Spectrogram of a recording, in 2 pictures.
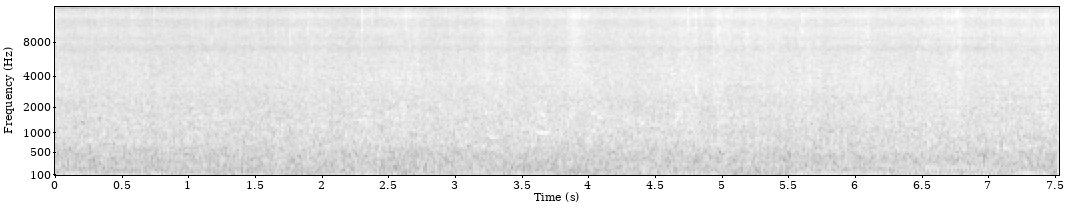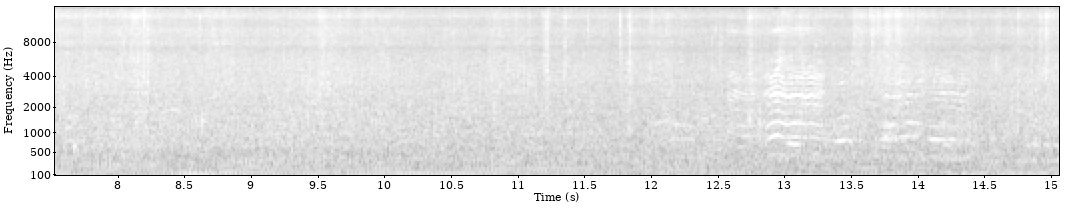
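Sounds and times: floodwater rushing over street: 0:00.0 - 0:15.0
motorcycle engines: 0:00.0 - 0:15.0.

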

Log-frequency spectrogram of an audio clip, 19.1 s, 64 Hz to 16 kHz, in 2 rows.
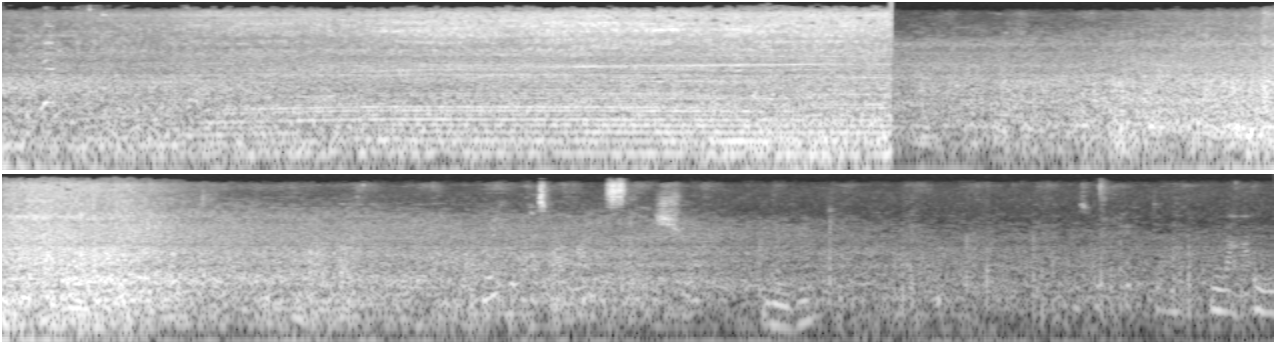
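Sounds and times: vehicle passing by: 0:00.0 - 0:06.8, 0:07.5 - 0:13.1
vehicle engine hum: 0:00.0 - 0:17.8.

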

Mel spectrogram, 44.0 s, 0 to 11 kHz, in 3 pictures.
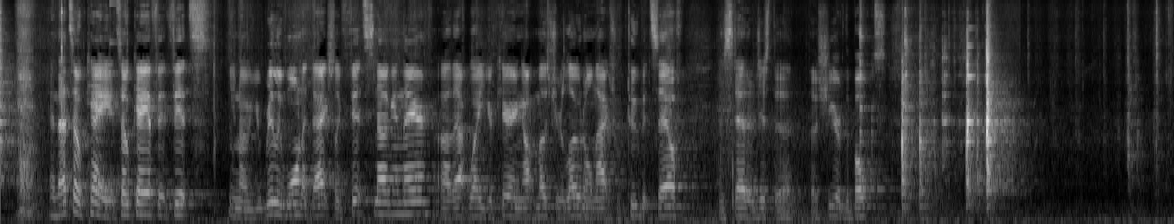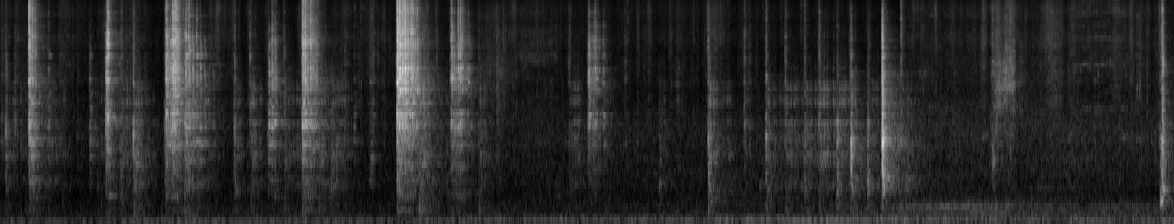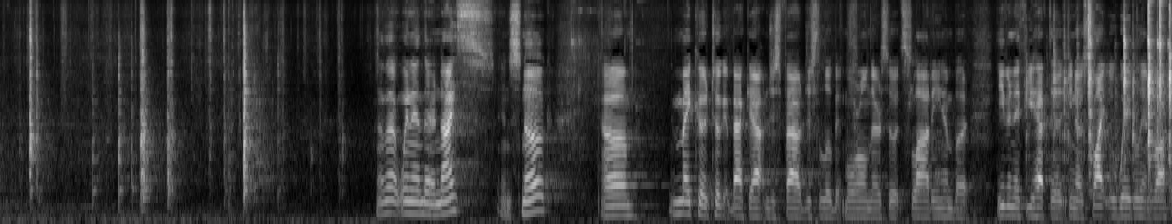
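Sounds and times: metallic knocks and scrapes: 0:10.7 - 0:13.1, 0:13.8 - 0:33.9, 0:42.1 - 0:44.0.

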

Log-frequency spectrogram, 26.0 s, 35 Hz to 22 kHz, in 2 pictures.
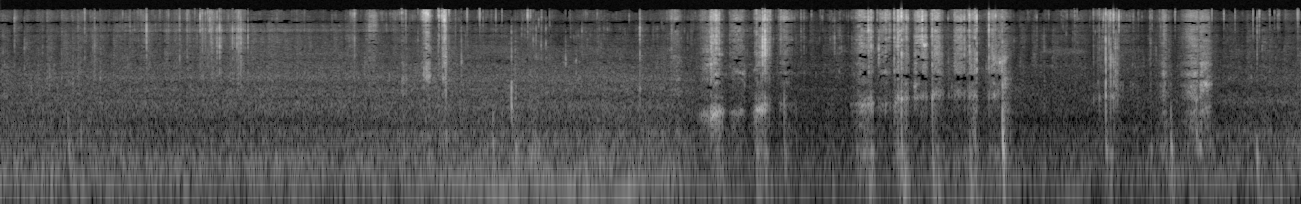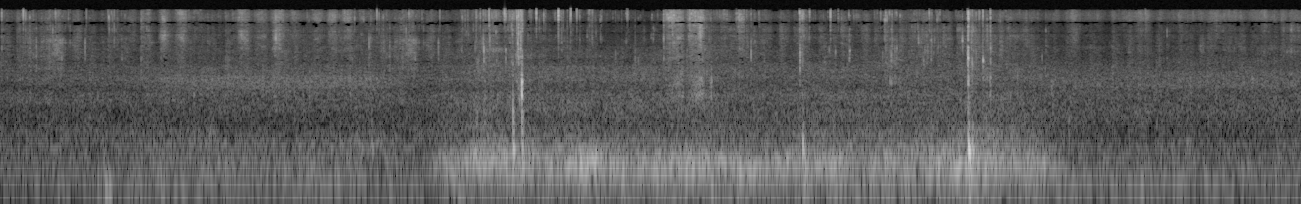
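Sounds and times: knife cutting raw chicken: 0:06.7 - 0:10.2.

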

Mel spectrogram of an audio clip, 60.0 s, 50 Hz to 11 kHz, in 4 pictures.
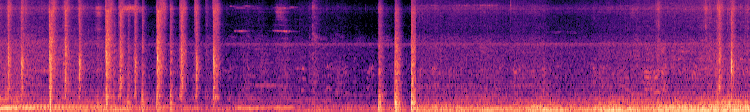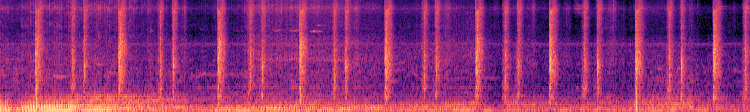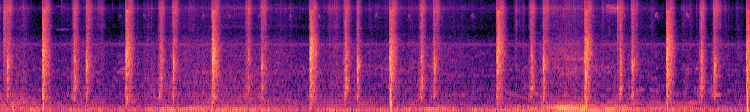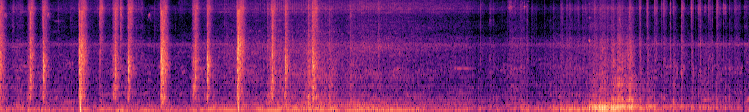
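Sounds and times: airsoft shotgun clacks and snaps: 0:00.0 - 0:04.5, 0:14.3 - 0:14.8, 0:15.6 - 0:18.7, 0:19.4 - 0:35.5, 0:36.2 - 0:38.9, 0:39.9 - 0:51.4.

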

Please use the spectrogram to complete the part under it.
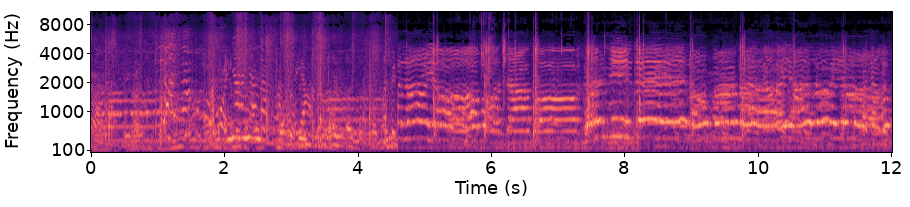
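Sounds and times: women singing together: 0:00.0 - 0:12.0
hand claps: 0:02.2 - 0:04.3, 0:05.1 - 0:08.4, 0:09.0 - 0:10.6, 0:11.2 - 0:11.4.

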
